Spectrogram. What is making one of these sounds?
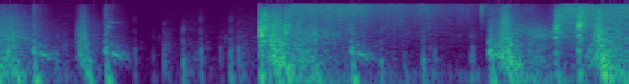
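Sword blows land with short thuds.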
